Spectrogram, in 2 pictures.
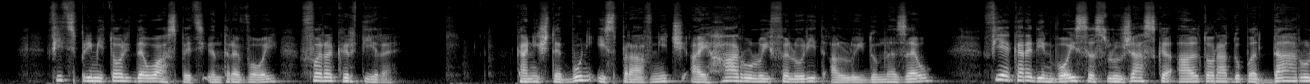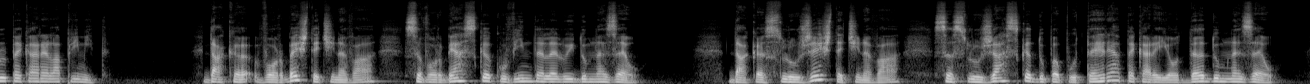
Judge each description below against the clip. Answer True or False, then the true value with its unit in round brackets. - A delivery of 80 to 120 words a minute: True (115 wpm)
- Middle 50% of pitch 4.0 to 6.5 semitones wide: True (4.6 semitones)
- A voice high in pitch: False (130 Hz)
